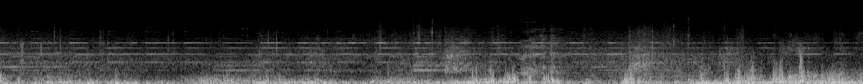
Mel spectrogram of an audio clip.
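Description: Horn of an approaching Norfolk Southern freight locomotive sounding a steady, held chord of several tones, over a continuous low rumble.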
